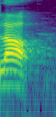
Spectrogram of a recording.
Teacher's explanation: जीभ के बगल से निकलती है ला के उच्चारण में। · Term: पार्श्विक व्यंजन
